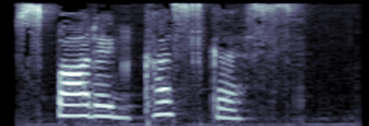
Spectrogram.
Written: spotted cuscus

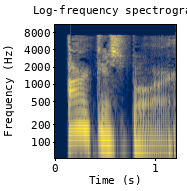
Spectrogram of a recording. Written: archespore

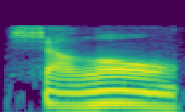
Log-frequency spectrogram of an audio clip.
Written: Chalon

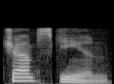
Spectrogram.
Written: Chomskian

